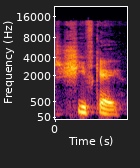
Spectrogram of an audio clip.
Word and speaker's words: Schiefke: Shifke, on a point of order. Sure. Sorry, it's just a quick clarification. My last name is pronounced Shifke, It's just a Chief K.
